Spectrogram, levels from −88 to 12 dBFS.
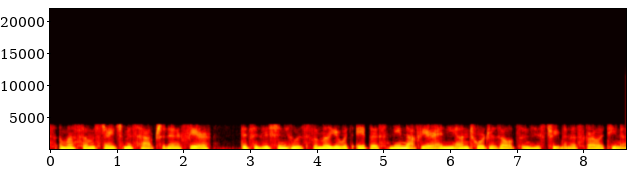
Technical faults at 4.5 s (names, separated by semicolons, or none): AMR narrowband mobile codec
